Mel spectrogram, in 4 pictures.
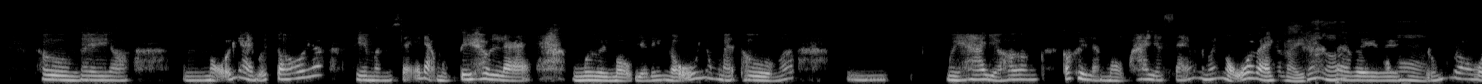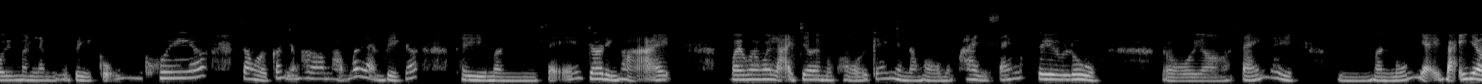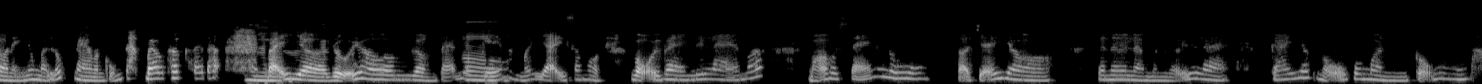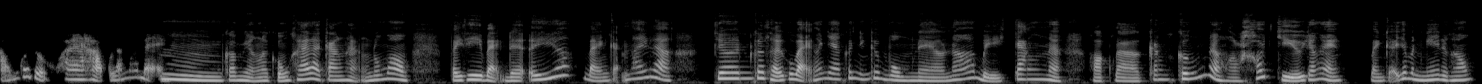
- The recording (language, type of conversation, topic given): Vietnamese, advice, Làm sao để thả lỏng cơ thể trước khi ngủ?
- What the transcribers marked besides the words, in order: distorted speech; laughing while speaking: "tiêu"; tapping; laughing while speaking: "tắt báo thức hết á"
